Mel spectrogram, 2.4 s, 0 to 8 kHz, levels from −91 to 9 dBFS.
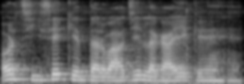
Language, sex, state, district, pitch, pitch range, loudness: Hindi, male, Jharkhand, Ranchi, 135 Hz, 130-160 Hz, -15 LUFS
